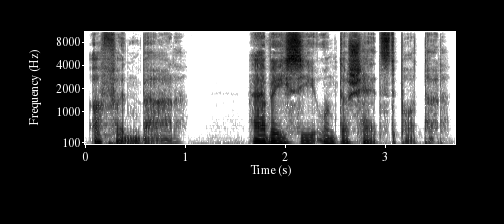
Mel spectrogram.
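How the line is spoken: Said softly. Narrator (German): sagte leise

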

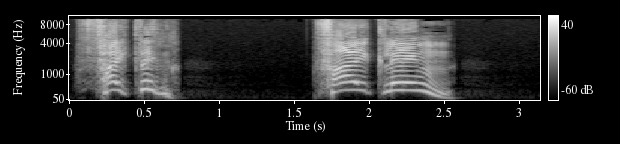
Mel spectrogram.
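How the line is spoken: Shouting. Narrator (German): McGonagall schrie

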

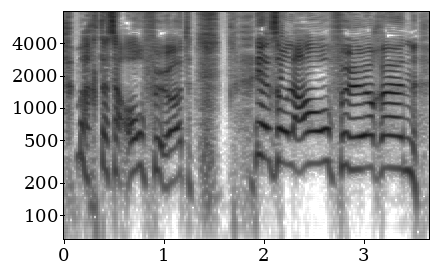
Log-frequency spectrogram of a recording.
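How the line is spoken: Scream. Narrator (German): schrie Hermine

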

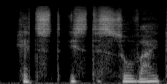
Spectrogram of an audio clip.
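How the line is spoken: Inner whisper. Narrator (German): flüsterte es in Masklin

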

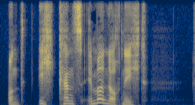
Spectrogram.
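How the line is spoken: Angry. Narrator (German): fügte sie wütend hinzu

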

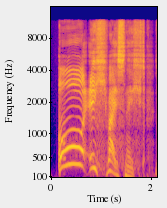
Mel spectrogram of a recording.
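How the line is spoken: Booming voice. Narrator (German): sagte Madame Bones mit ihrer dröhnenden Stimme

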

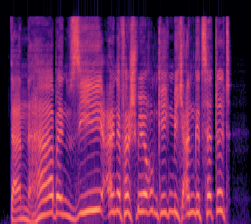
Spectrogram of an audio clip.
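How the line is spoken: Called out. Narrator (German): rief

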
